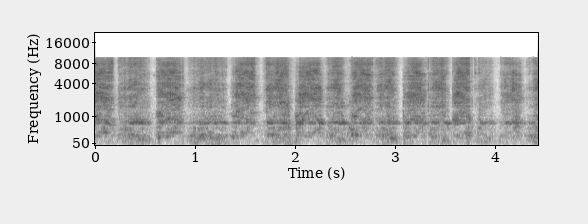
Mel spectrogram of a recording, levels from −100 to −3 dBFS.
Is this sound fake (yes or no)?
yes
